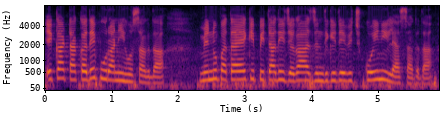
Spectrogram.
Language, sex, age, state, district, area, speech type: Punjabi, female, 30-45, Punjab, Barnala, urban, spontaneous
